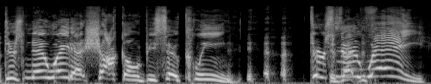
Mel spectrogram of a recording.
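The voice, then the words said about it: Philadelphia accent. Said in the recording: “Yeah, that's the accent. It's very similar to Baltimore. There's a lot of O's.”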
